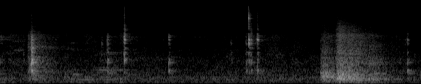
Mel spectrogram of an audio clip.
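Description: Würth ZEBRA 14 mm ratcheting open-ended spanner clicking as it is swung back and forth on a bolt head, its jaw letting go and grabbing the flats: four sharp metallic clicks at uneven spacing, roughly one a second, the first the loudest. A brief scuffing noise comes near the end.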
